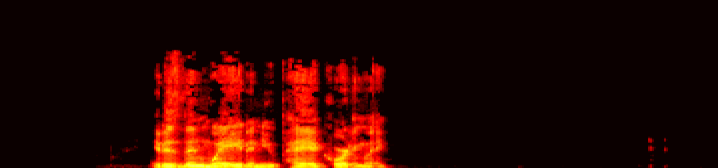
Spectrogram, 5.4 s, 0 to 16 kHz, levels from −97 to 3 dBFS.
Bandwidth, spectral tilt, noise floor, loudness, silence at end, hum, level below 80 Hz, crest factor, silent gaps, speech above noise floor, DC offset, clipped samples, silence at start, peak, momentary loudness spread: 11 kHz; -6.5 dB/octave; under -90 dBFS; -20 LUFS; 2.5 s; none; -64 dBFS; 20 dB; none; over 70 dB; under 0.1%; under 0.1%; 1.15 s; -4 dBFS; 14 LU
